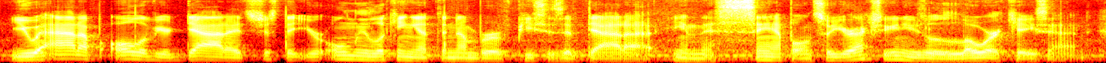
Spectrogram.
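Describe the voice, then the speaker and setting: A man's voice: sits low, fast, few pauses, slight background noise. A man teaching a recorded math lesson, talking casually with joking asides while he writes out formulas.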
